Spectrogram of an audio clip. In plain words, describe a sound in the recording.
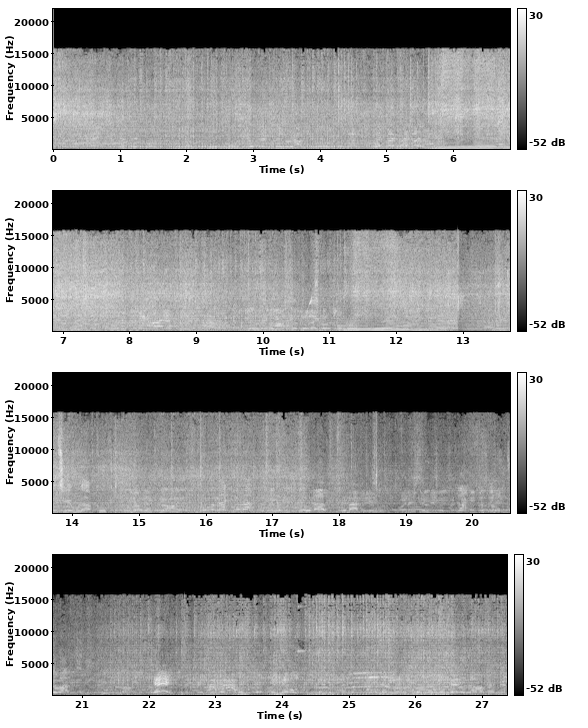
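A large crowd outdoors shouts and cheers with excitement.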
